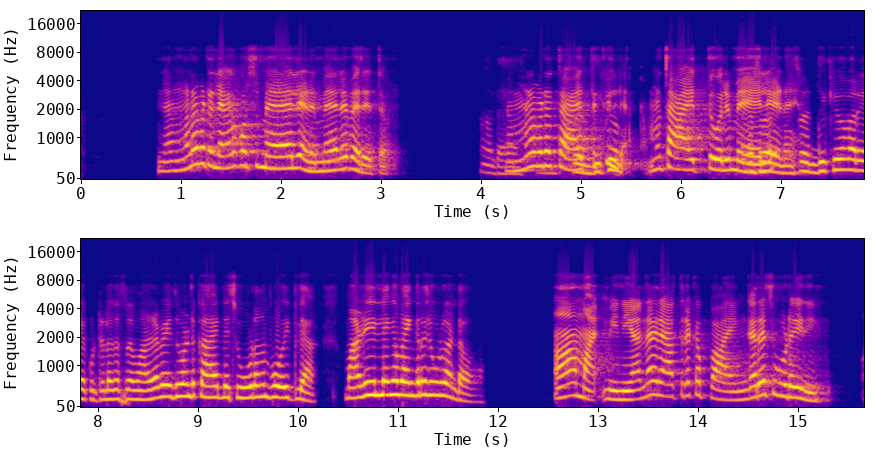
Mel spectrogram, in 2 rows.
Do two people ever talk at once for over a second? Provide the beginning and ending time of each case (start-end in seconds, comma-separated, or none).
none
